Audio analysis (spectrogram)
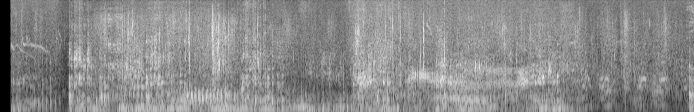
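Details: Lion in a wildlife documentary about tree-climbing lions: a deep, rumbling roar-like vocalisation with low throaty pulses running for several seconds, in a natural outdoor setting.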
